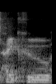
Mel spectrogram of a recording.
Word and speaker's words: HYCU: Well, for those who might be thinking, well, what is haiku? How do I actually pronounce that? Is it a Japanese poem? What is it? Well, it's HYCU. It's how it's spelled, but the company is called HYCU.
